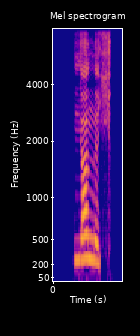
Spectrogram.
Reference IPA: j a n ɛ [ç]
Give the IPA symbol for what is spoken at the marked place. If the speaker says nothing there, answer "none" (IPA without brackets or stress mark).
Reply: ç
